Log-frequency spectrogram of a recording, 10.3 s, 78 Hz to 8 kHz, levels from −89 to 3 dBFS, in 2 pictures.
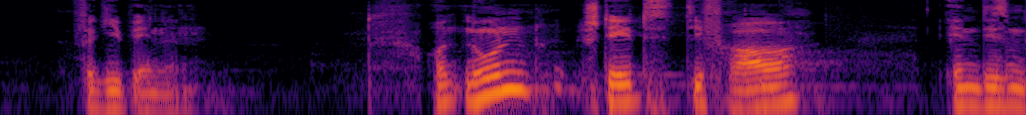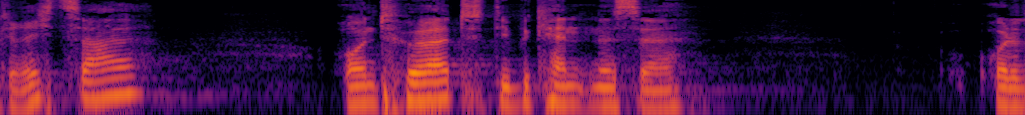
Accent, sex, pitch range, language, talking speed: German, male, 115-140 Hz, German, 90 wpm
